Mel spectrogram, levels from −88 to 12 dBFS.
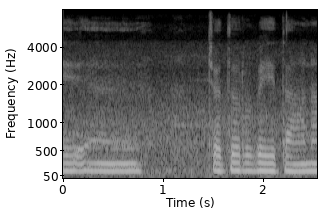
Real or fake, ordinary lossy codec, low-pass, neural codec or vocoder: real; none; none; none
